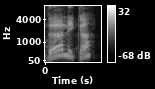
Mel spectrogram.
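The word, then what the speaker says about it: ذلك: Tuntaqu dzalika, kita ucapkannya panjang. Dzalika.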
